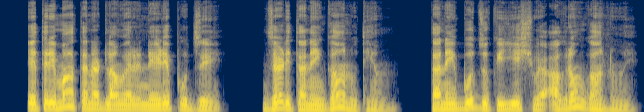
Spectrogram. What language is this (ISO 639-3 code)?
bhd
